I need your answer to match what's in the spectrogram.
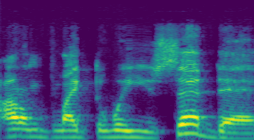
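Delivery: ordinary talk, nothing marked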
